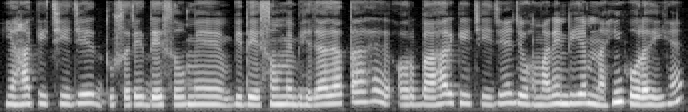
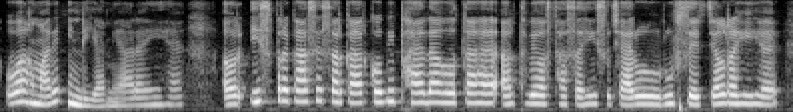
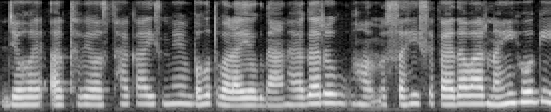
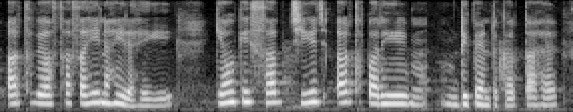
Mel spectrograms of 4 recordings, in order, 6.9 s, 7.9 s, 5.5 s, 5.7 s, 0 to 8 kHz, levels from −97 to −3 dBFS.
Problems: none marked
